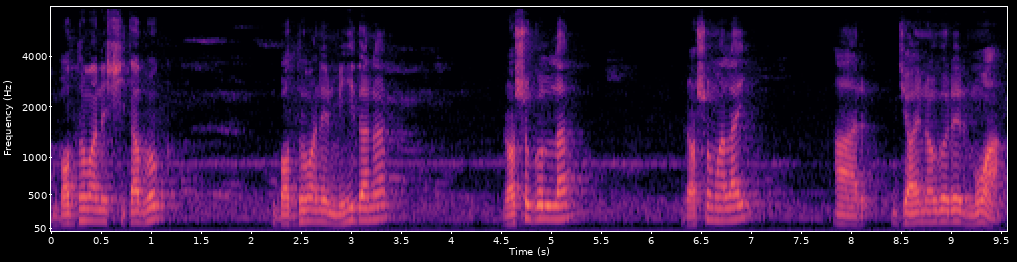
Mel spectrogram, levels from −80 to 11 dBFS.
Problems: none marked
